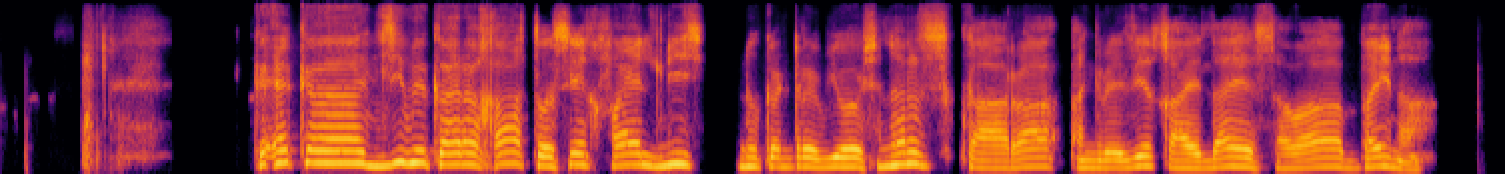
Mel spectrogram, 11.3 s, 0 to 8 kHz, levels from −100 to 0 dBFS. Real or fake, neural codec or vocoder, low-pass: fake; codec, 16 kHz, 4 kbps, X-Codec, HuBERT features, trained on general audio; 7.2 kHz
